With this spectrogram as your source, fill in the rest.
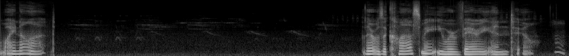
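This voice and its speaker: Fully in character, a woman portrays an energetic harpy girl from class in an ASMR roleplay, teasing in hushed tones and often whispering. Her mid-range voice comes across gravelly and husky, with no room sound.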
